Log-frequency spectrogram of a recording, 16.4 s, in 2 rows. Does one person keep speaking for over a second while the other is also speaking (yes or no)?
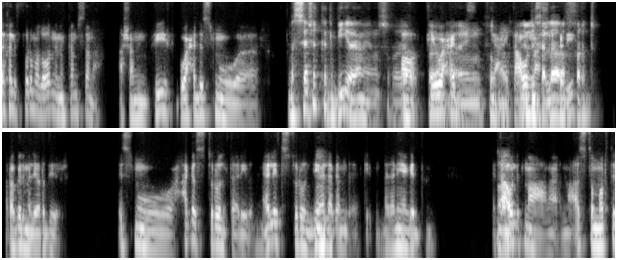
yes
